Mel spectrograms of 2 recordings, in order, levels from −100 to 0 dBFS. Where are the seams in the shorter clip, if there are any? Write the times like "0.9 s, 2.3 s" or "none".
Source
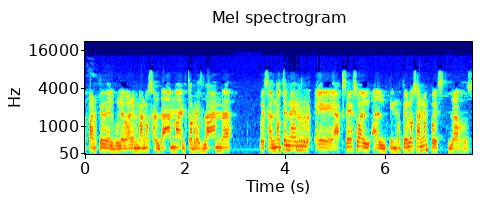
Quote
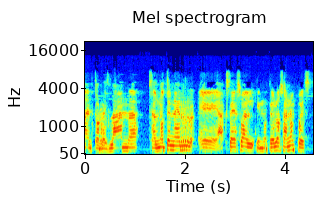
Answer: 1.3 s, 3.4 s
